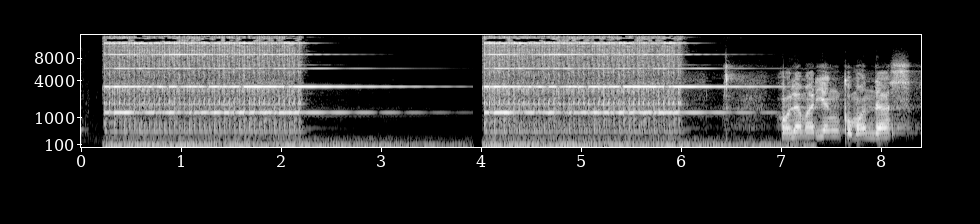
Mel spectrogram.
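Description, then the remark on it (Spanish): An old-style telephone bell rings loudly in two long bursts, about two seconds each with a short pause between, as a call from a friend comes in, then a man's voice begins speaking right after the second ring fades. “Estábamos tranquilos cuando de repente recibí el llamado”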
